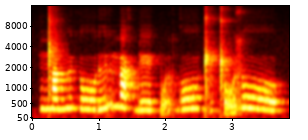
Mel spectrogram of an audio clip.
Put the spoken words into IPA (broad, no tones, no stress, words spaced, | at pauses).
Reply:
ŋ͡ǁamʉθoːɾɨr maxɡ͡beːk͡po̰rɡoː ɡ͡ǁɨǁo̰z oː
